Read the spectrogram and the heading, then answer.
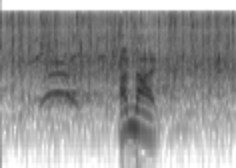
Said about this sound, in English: Always remember, this is a two-way conversation, so help a brother out, you know? You can clap now and then.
